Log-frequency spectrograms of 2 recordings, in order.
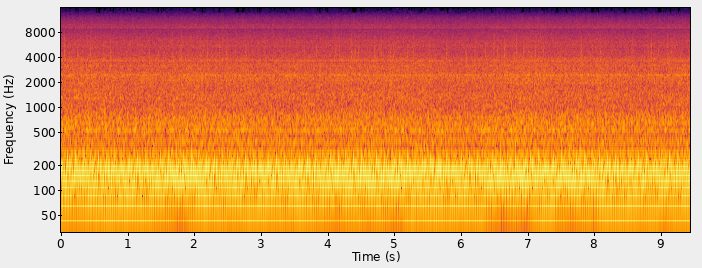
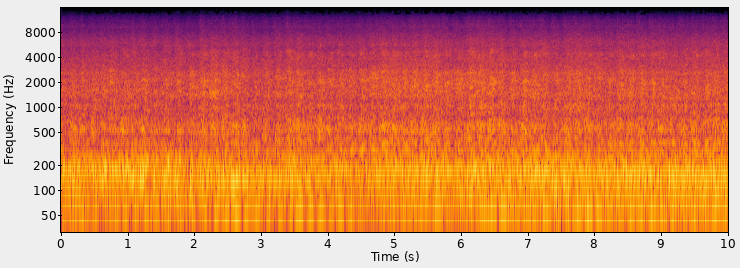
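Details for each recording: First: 1970 Chevy C10 pickup, 327 small block, HEI distributor, manual choke, bad ignition timing: started cold and warming up, steady even low V8 rumble at idle with no misses or knocks. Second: 1970 Chevy C10 pickup, 327 small block, HEI distributor, hard starting: deep, uneven V8 rumble with a lumpy, unsteady beat, stinky and noisy; rough running from badly set ignition timing.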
